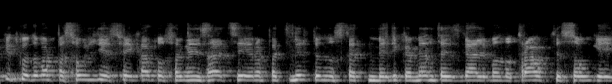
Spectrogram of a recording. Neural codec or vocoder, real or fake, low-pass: vocoder, 44.1 kHz, 128 mel bands, Pupu-Vocoder; fake; 7.2 kHz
